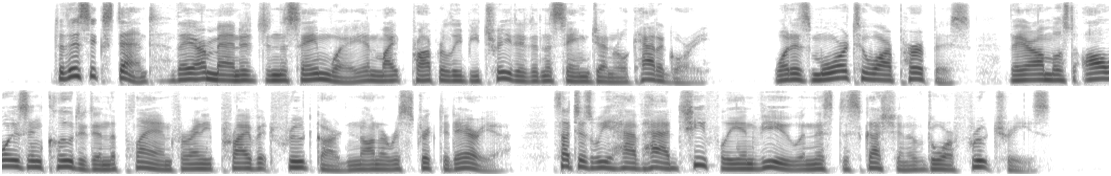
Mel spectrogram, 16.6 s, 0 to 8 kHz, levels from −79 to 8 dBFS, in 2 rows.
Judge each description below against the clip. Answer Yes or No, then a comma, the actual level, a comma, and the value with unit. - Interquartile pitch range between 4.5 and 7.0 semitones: Yes, average, 5.0 semitones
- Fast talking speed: Yes, fast, 210 wpm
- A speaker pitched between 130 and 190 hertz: Yes, low, 135 Hz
